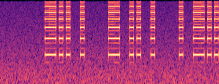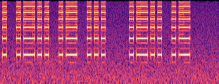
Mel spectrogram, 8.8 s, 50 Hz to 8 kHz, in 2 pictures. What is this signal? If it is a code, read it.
Morse code, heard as electronic beeps, machine-sent, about 17 wpm, 1070 Hz. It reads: DE TIE EBLAS LA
